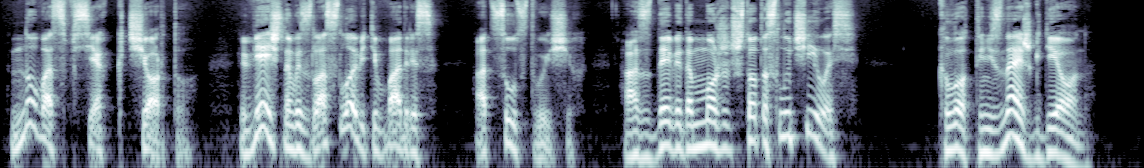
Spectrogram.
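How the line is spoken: Whiny, tearful voice. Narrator (Russian): Валерий Шмерль произнес, как всегда, плаксивым голосом

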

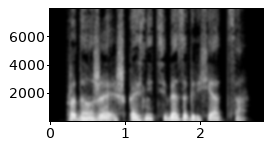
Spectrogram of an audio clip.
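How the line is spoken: Even voice. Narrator (Russian): ровным голосом ответил он

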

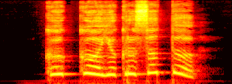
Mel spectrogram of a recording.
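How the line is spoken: Dreamy purr. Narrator (Russian): мечтательно промурлыкала Элька

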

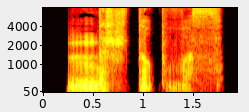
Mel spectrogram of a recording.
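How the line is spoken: Muttered. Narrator (Russian): пробормотал я

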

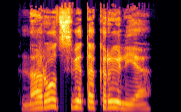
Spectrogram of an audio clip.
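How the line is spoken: Thundering ground-shaking voice. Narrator (Russian): прогремел голос, от которого задрожала земля

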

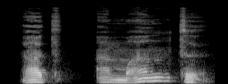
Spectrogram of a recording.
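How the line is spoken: Indistinct shocked lisping. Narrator (Russian): Не очень внятно шепелявит потрясенный бог

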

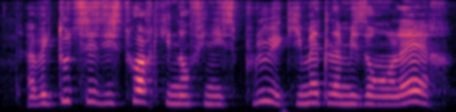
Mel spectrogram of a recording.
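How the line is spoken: Curt. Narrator (French): dit-elle sèchement

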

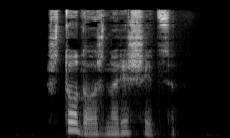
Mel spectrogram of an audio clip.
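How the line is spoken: Whispered. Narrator (Russian): прошептал священник

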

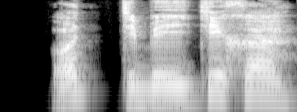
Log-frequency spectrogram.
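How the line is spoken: Lively cheerful exclamation. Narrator (Russian): оживленно и даже весело воскликнул Левашов, когда над их головами провизжал первый снаряд

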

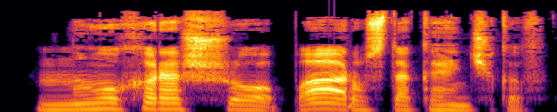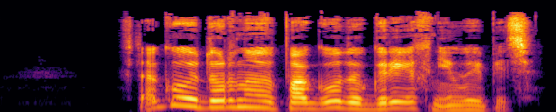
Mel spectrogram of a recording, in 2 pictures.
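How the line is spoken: Grumbling. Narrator (Russian): пробурчал Эрик

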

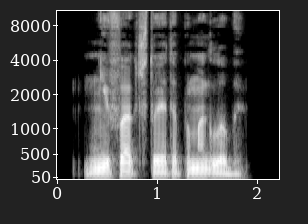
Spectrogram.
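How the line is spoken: Detached tone. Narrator (Russian): ответил Велен отрешенным тоном

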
